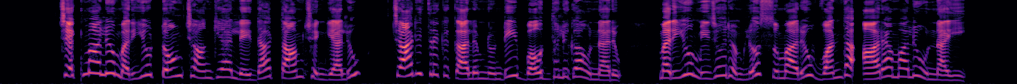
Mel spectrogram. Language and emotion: Telugu, neutral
